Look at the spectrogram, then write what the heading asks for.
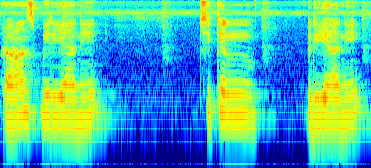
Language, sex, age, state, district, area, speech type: Telugu, male, 45-60, Andhra Pradesh, Guntur, urban, spontaneous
